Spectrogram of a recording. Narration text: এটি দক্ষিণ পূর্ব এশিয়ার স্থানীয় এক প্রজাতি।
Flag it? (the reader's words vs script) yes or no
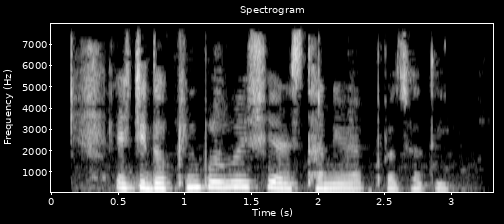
no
